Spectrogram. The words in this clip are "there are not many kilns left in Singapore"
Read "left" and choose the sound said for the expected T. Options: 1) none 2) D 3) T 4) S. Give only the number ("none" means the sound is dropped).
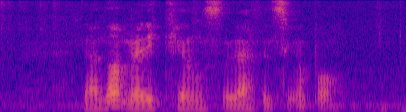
1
